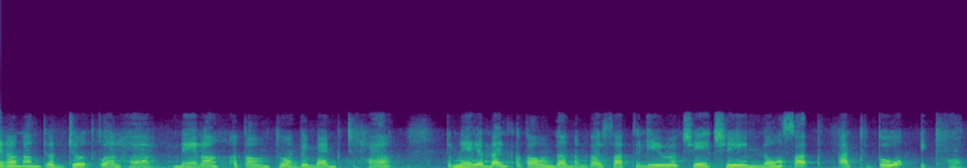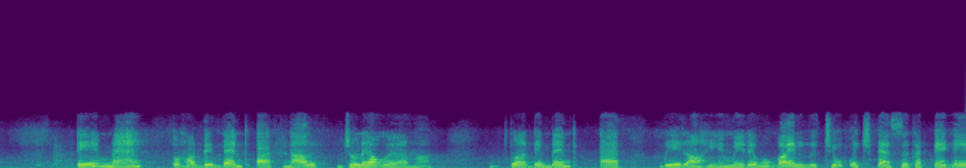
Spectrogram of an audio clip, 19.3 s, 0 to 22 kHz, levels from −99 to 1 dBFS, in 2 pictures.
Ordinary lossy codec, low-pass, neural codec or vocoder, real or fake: none; 7.2 kHz; codec, 24 kHz, 0.9 kbps, WavTokenizer, medium music audio release; fake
